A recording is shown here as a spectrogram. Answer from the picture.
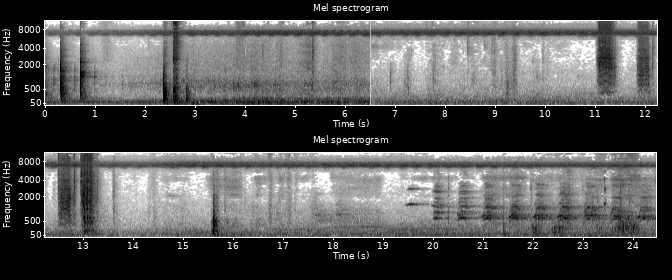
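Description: Crickets chirring steadily, with two hammer blows on wood a few seconds in. Around the middle come several short bursts from a cordless drill driving screws into a wooden brace, and there is a single knock a little later. Chickens call near the end.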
